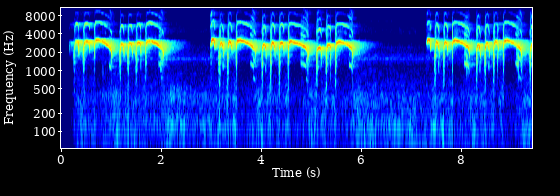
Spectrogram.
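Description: A cockatiel gives bursts of rapid, chirpy, warbling calls, pausing between each burst.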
